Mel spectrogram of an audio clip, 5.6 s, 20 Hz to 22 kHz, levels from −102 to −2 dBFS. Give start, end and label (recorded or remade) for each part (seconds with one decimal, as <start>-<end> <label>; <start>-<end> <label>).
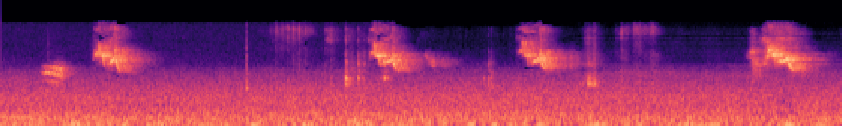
0.0-3.8 recorded; 3.8-5.6 remade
